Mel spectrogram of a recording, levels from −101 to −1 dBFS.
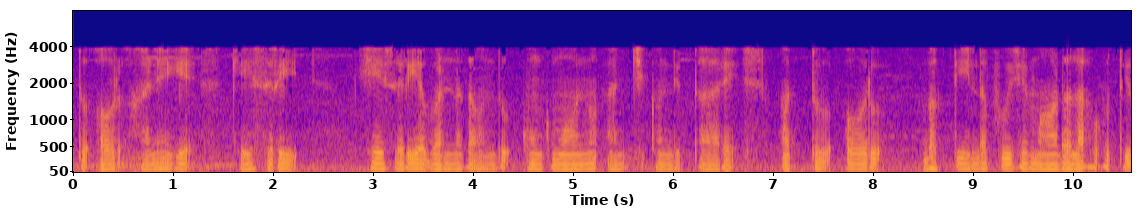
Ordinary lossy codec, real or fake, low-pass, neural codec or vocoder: AAC, 16 kbps; real; 7.2 kHz; none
